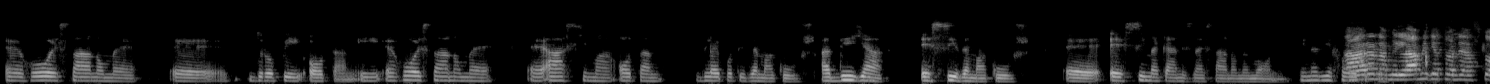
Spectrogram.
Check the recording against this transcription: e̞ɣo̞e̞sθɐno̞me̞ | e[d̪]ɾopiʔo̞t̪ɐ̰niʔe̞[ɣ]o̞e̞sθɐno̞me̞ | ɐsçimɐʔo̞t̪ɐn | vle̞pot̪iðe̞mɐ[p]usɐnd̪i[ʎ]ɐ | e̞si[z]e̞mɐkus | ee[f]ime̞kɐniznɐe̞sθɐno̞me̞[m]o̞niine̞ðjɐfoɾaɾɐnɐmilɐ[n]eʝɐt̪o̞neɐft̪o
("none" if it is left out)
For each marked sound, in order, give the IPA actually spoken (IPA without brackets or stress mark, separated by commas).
d̪, ɣ, k, ʝ, ð, s, m, m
